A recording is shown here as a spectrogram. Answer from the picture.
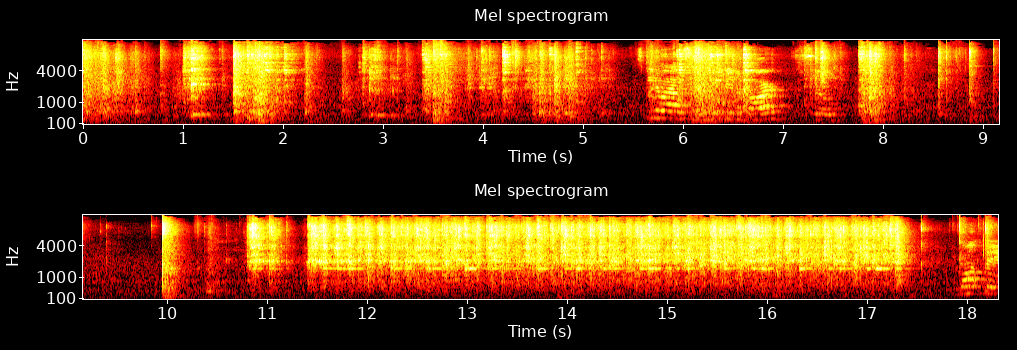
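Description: Clinks and knocks of bar tools and glass for the first several seconds, then, about eleven seconds in, a cocktail shaker shaken hard, its ice rattling steadily for about six seconds before it stops abruptly. The hard shake breaks up the basil leaves in the drink.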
